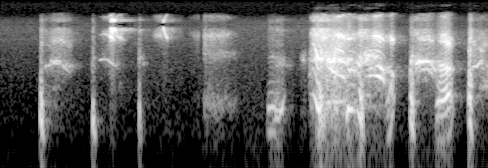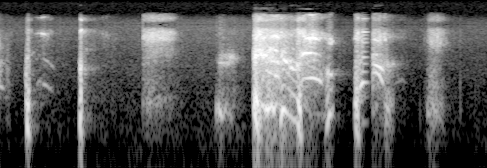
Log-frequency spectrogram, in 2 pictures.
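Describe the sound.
Harsh coughing, in many sharp bursts and short fits with brief pauses between, some bursts louder and longer than others, with throat-clearing sounds mixed in.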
